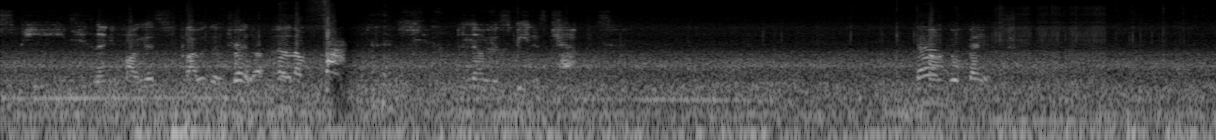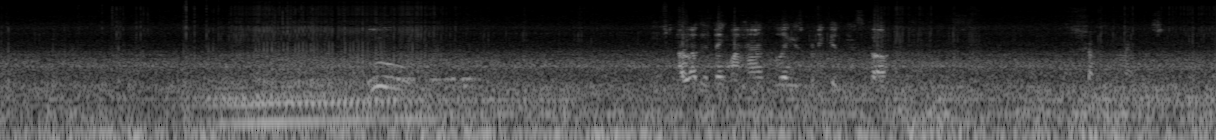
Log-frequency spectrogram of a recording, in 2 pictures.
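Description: Tyres rumble on a road surface.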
